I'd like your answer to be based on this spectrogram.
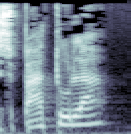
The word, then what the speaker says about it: spatula: I think you say a spatula. We pronounce it the T-U like a C-H.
